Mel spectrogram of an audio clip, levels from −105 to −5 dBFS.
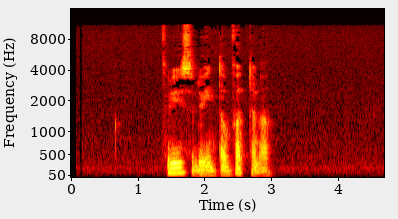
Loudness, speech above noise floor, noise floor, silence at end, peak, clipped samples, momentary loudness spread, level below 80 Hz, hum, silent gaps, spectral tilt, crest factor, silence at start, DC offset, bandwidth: -30 LUFS; 40 dB; -69 dBFS; 1.7 s; -10 dBFS; under 0.1%; 11 LU; -58 dBFS; none; none; -5.5 dB/octave; 24 dB; 1.35 s; under 0.1%; 11.5 kHz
